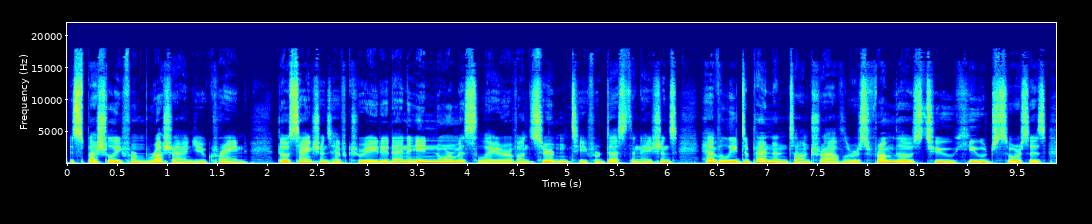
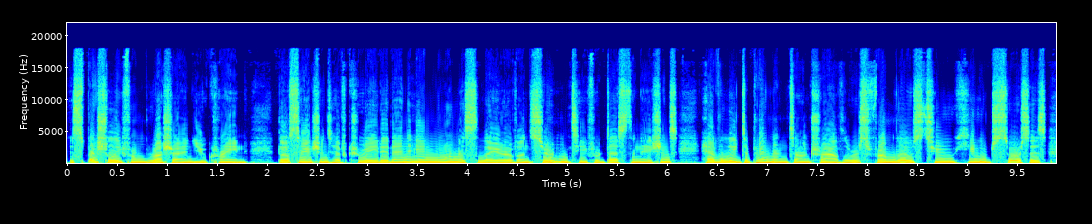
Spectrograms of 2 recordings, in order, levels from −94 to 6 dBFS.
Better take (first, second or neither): first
